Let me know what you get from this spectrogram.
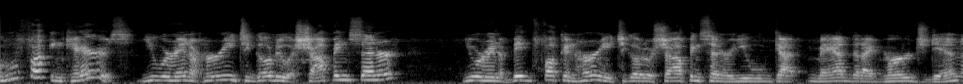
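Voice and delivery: loud, high, scornful comeback; angry retort. Retold or imitated. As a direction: throw it back at him heatedly. Retold quarrel with other driver.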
